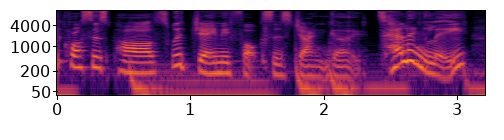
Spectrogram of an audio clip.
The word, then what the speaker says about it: Django: paths with jie Fox's Django tellingly when Jango tells him that the D in his name is silent he retorts with I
